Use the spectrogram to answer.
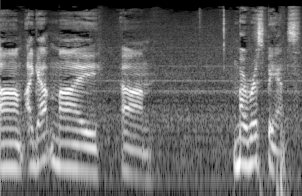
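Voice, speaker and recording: A fairly high-pitched man's voice over noticeable background noise. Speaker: video blogger. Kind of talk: casual vlog monologue. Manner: fast; hesitant, many fillers.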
